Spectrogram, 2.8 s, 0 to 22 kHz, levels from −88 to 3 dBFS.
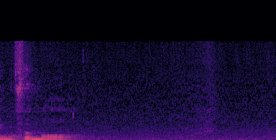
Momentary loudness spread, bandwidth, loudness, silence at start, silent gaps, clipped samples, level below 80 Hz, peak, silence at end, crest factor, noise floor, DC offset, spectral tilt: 20 LU; 15.5 kHz; -41 LUFS; 0 s; none; under 0.1%; -76 dBFS; -26 dBFS; 0 s; 20 dB; -60 dBFS; under 0.1%; -6 dB/octave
